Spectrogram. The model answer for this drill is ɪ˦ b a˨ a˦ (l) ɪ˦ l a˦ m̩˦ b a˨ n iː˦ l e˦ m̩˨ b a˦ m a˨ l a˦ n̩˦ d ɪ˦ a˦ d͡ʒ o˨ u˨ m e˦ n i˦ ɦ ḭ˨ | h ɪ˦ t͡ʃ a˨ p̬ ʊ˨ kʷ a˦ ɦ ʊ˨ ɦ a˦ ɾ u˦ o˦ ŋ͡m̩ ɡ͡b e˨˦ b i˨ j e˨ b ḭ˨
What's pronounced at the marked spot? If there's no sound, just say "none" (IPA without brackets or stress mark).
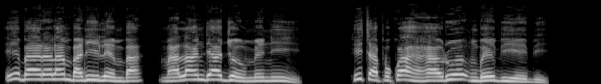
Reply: ɾ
